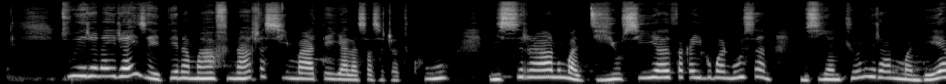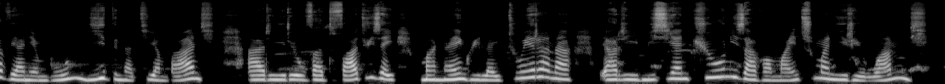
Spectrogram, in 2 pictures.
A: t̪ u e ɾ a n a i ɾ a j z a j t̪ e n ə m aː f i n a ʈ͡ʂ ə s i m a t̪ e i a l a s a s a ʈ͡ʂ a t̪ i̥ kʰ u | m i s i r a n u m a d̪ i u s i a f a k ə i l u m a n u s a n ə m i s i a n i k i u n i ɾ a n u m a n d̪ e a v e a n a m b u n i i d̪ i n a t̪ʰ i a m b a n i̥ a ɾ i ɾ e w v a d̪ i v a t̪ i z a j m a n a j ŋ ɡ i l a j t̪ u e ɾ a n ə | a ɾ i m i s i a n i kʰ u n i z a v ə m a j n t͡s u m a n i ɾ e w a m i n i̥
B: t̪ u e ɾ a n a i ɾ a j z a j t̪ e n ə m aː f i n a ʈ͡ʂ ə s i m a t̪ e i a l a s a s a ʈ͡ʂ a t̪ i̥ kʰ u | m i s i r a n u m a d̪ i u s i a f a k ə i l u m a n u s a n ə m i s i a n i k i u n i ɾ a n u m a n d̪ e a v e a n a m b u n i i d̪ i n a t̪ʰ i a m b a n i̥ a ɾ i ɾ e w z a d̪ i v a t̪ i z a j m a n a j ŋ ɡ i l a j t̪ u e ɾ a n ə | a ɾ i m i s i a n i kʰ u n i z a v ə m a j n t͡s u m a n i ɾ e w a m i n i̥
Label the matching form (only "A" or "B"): A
